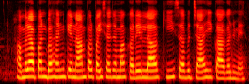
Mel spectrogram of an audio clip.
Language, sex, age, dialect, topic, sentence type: Magahi, female, 60-100, Western, banking, question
